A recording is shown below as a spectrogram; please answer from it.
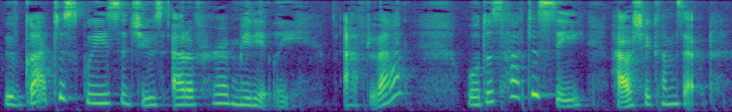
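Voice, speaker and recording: A woman's voice: medium pitch, big pitch swings, a little fast, mellow, slightly rough. A woman voicing an eccentric male confectioner in a children's story, fussy and regretful, given to sighing and repeating himself. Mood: brisk, apologetic. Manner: fussy, sighing, repetitive protests.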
